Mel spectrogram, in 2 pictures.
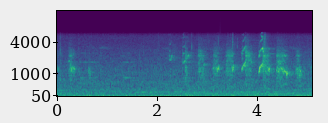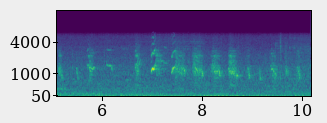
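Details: Japanese Spitz puppies just over two weeks old giving a busy run of short, high, squeaky yips and whimpers, irregular and overlapping, several per second, over a steady low background hiss.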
